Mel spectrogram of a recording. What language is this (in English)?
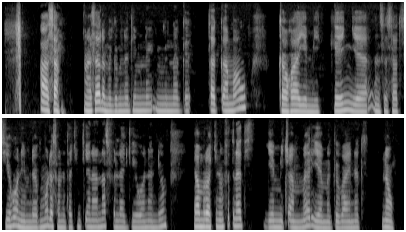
Amharic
